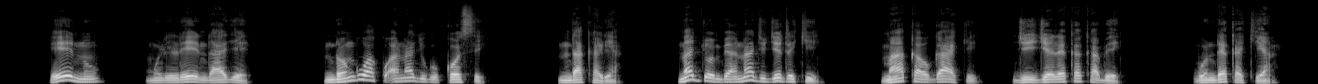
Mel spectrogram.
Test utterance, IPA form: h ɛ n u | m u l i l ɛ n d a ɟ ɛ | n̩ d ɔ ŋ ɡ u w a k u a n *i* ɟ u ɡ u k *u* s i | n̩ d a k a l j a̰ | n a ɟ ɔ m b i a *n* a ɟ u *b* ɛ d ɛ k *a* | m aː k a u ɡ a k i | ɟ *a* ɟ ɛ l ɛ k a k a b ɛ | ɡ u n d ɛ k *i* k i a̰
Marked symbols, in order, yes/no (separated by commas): no, no, yes, no, no, no, no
